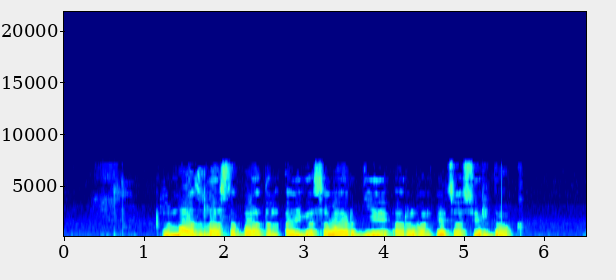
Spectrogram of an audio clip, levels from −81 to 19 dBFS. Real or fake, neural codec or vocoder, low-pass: real; none; 7.2 kHz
